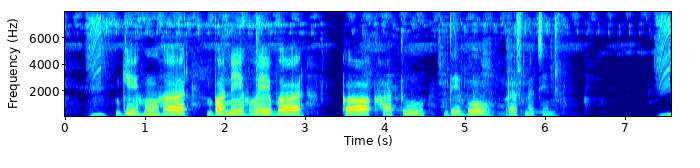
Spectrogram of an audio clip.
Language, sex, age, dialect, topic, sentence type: Chhattisgarhi, male, 36-40, Eastern, agriculture, question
